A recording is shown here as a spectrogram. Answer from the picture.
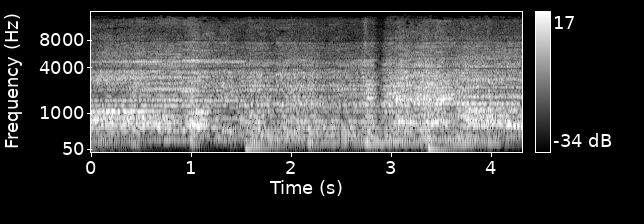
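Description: Shanty choir of men singing together, accompanied by two accordions. The accordion bass sounds a new low note about every two seconds.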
